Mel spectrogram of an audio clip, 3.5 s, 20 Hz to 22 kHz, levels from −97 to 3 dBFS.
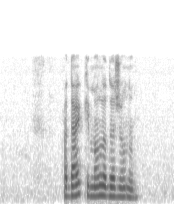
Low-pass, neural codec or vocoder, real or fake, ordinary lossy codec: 7.2 kHz; vocoder, 22.05 kHz, 80 mel bands, HiFi-GAN; fake; Opus, 64 kbps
